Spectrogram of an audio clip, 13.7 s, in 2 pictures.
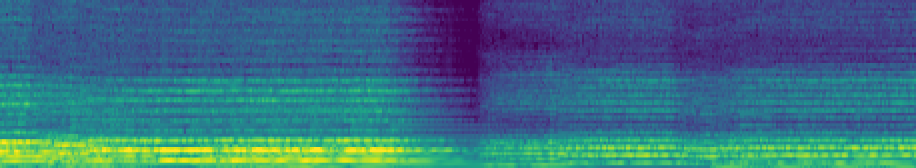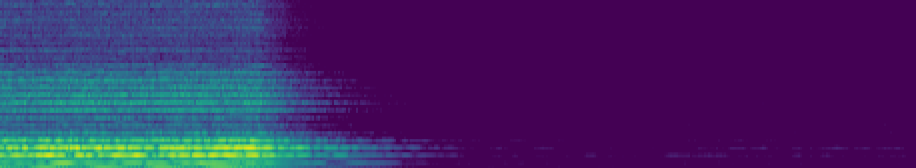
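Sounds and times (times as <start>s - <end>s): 
piano: 0.0s - 9.2s.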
